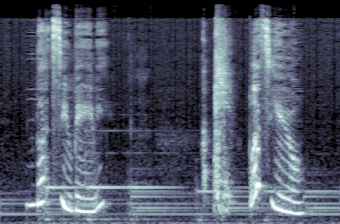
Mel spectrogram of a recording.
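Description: A baby sneezes twice, each a short burst that ends in a high, squeaky tail, separated by a quiet pause.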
